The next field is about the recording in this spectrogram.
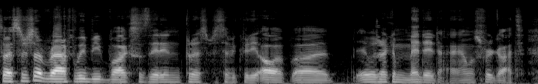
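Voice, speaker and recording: Fairly quick speech from a man at a medium pitch with ordinary pitch variation. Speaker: reaction video host. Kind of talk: casual reaction commentary. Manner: loud; halting.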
